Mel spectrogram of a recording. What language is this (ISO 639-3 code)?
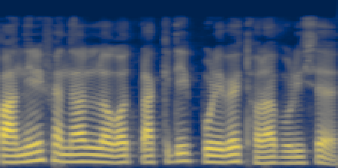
asm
